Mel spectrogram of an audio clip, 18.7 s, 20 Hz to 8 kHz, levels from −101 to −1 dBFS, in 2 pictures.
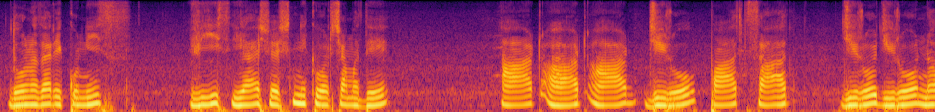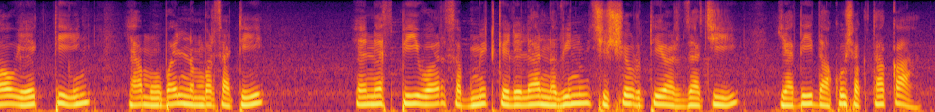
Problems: constant background noise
